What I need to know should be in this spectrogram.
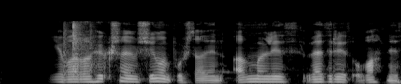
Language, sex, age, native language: Icelandic, other, 13, Icelandic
